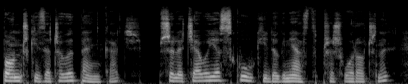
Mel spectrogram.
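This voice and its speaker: A woman narrating a fairy-tale audiobook in a calm, measured storytelling manner. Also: low-pitched, no echo, studio quality.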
